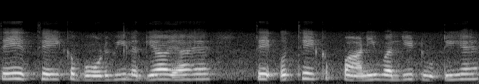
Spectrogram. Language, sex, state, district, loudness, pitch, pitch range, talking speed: Punjabi, female, Punjab, Kapurthala, -15 LUFS, 240 Hz, 225-260 Hz, 190 wpm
